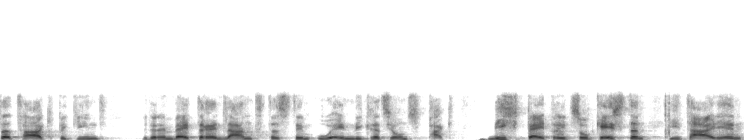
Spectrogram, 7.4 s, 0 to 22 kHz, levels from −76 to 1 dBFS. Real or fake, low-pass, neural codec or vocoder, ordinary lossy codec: real; 7.2 kHz; none; Opus, 24 kbps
